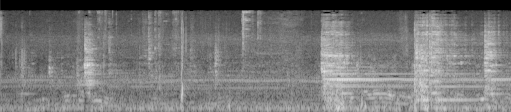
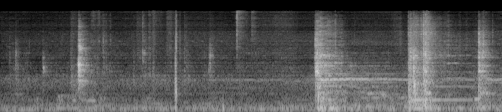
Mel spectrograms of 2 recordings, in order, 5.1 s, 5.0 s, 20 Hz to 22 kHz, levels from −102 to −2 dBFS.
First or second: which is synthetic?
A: second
